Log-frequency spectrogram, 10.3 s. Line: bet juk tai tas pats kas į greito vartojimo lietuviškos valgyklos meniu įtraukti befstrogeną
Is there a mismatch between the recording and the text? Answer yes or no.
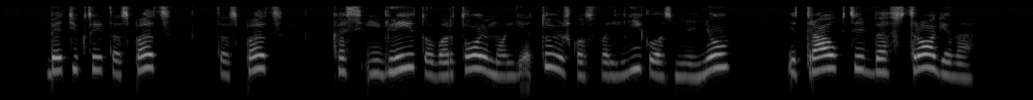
yes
